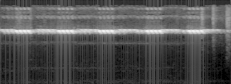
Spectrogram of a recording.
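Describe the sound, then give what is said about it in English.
A cricket chirps in five evenly spaced bursts of a steady, piercing high-pitched trill, each lasting about a quarter second with short gaps between, alone and fairly quiet. “What do you think that noise is? It's a cricket.”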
